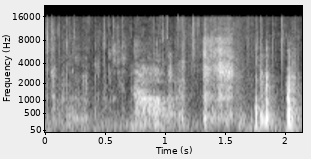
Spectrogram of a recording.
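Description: Close-up mouth sounds of eating a spoonful of whipped-cream cake: chewing and lip smacking. Two short noisy bursts come about a second in and about a second and a half in, with a few sharp clicks near the end.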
